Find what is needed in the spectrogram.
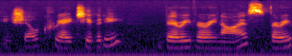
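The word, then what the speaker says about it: Ixchel: Ishel, pronounced Ishel, creativity.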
